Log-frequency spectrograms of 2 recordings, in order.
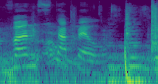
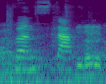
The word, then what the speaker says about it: Van Stappen: Van Stappel. It is called Van Stappen. Van Stappen. If I'm pronunciating my Dutch well, Van Stappen.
